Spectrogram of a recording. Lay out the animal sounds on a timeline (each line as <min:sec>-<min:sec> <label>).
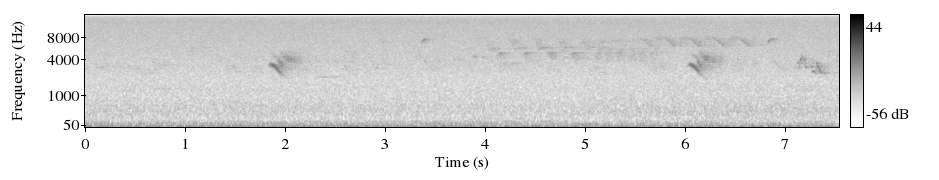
0:01.7-0:02.2 Red-eyed Vireo (Vireo olivaceus)
0:04.0-0:05.8 Nashville Warbler (Leiothlypis ruficapilla)
0:05.4-0:07.0 Black-and-white Warbler (Mniotilta varia)
0:06.0-0:06.4 Red-eyed Vireo (Vireo olivaceus)
0:07.1-0:07.5 Red-eyed Vireo (Vireo olivaceus)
